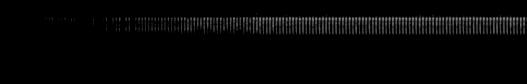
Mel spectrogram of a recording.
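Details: Katydid from 2020 National Institute of Biological Resources recordings: a few hesitant scratchy pulses build steadily into a continuous, fast, high-pitched buzzing trill that keeps going to the end.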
